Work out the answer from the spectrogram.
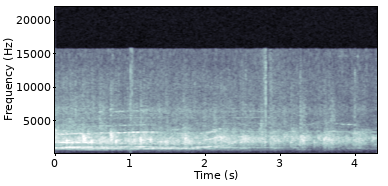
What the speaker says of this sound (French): Exagérons les acclamations.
